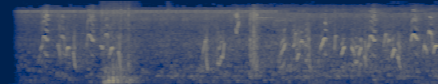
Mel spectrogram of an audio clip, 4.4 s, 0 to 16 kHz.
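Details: A captive bulbul recorded in July 2021 gives rapid, chattering bursts of short, squeaky chirps at mid to high pitch, with a steady high hiss of insects behind.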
